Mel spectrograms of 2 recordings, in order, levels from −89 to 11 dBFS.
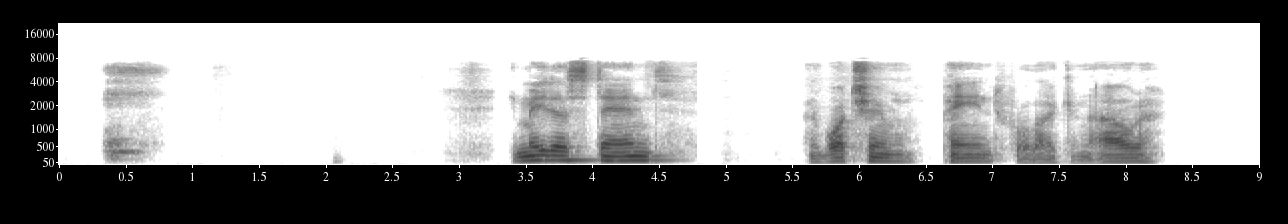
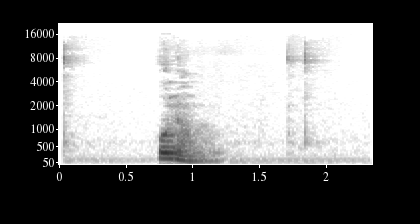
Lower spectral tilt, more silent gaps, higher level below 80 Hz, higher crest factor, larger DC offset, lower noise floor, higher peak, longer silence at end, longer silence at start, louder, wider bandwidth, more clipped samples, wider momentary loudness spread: second, -5 dB/octave vs -8 dB/octave; first, 0.94-1.04 s, 1.48-2.03 s, 2.41-2.55 s, 4.84-4.97 s vs none; first, -58 dBFS vs -66 dBFS; about the same, 20 dB vs 22 dB; neither; first, -83 dBFS vs -65 dBFS; about the same, -4 dBFS vs -4 dBFS; second, 0.8 s vs 1.2 s; first, 0.35 s vs 0.05 s; about the same, -21 LUFS vs -21 LUFS; second, 7.8 kHz vs 13 kHz; neither; second, 18 LU vs 24 LU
